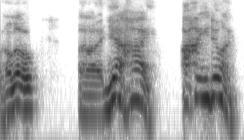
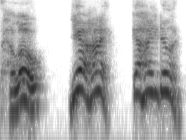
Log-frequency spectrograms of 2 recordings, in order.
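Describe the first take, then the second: First: Drawn-out hello with long pauses; slow phone answer. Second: Hello rattled off fast and higher; quick phone answer. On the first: Demoing a game actor answering a ringing phone. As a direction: take your time answering the phone. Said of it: "if the phone rings, you go". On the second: Showing how a cartoon actor must answer the phone. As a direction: snap it out with no air between. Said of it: "You have to go". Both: Shown as a demonstration.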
